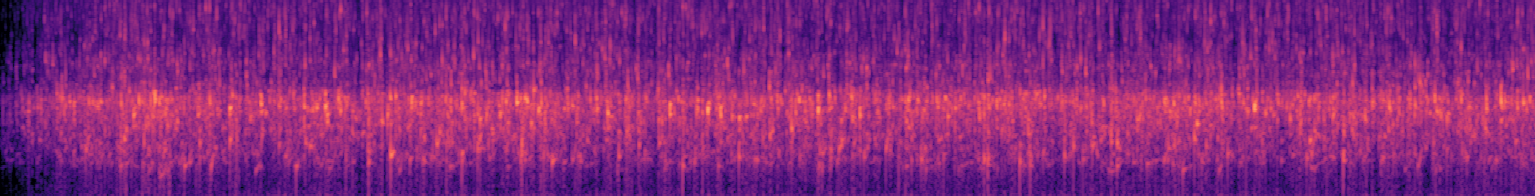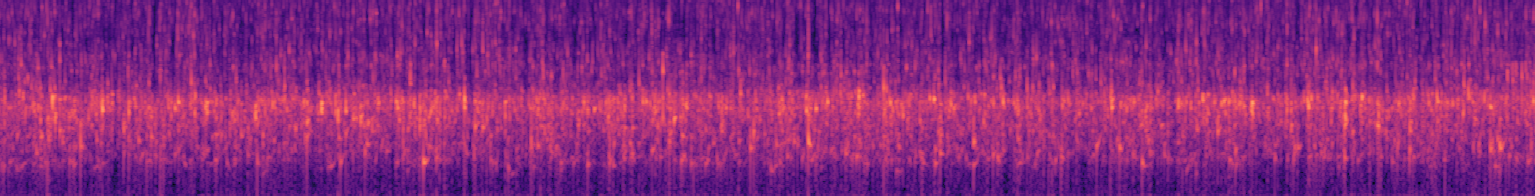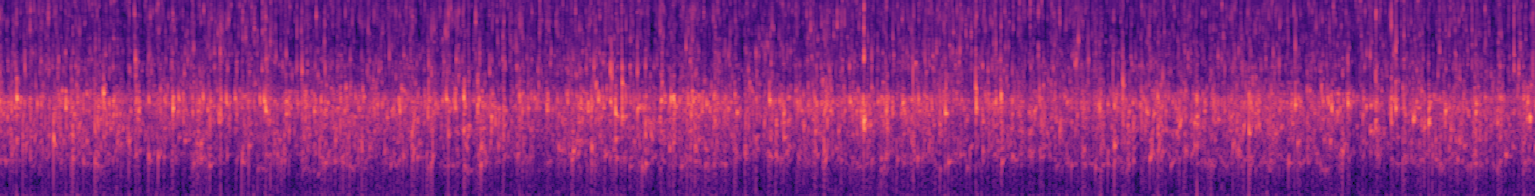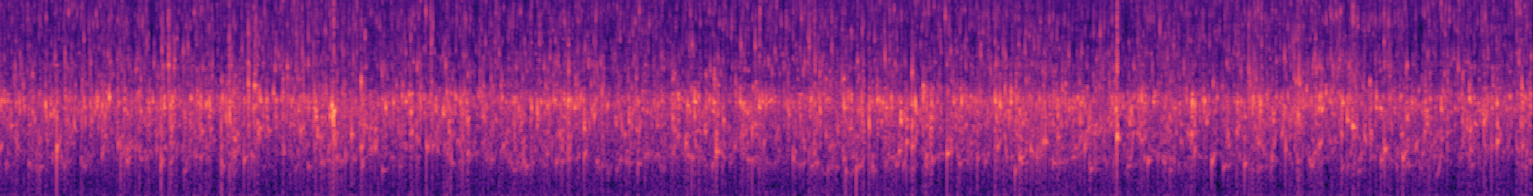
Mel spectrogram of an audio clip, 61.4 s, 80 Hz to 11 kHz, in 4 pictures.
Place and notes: Keifer Creek, Ballwin, Missouri, USA - Keifer Creek Hydrophone
Hydrophone recording in a riffle of Keifer Creek.
Missouri, United States, 13 April 2021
